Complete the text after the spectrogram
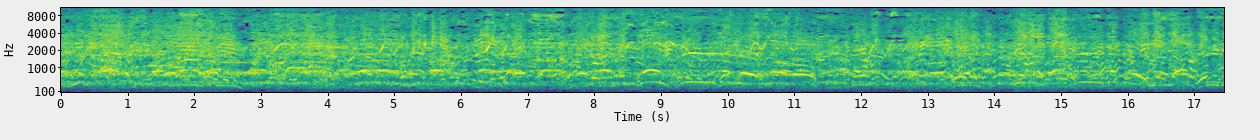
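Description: A large crowd of men shouts and chants loudly and close by.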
